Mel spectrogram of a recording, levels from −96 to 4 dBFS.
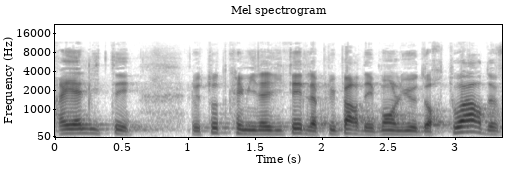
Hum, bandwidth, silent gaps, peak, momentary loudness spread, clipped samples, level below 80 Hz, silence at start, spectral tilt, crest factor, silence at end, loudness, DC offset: none; 11.5 kHz; none; -8 dBFS; 12 LU; under 0.1%; -82 dBFS; 0 s; -5.5 dB/octave; 18 dB; 0 s; -26 LUFS; under 0.1%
